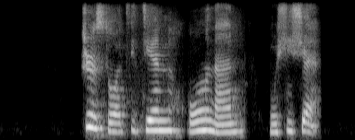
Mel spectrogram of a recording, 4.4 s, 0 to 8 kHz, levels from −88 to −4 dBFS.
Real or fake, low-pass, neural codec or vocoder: fake; 7.2 kHz; codec, 16 kHz, 2 kbps, X-Codec, HuBERT features, trained on balanced general audio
